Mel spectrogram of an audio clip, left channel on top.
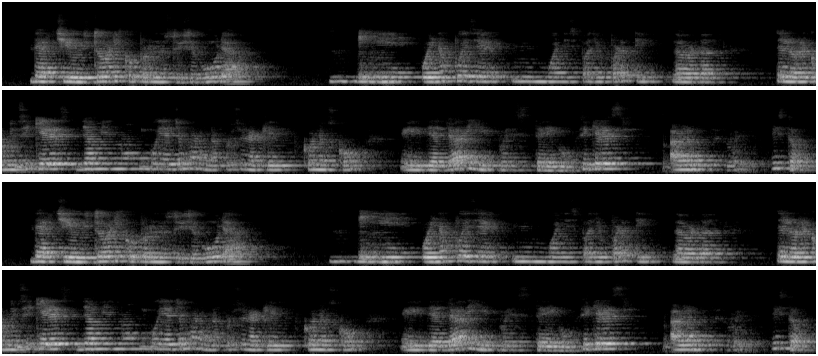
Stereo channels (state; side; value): normal; both; correlation 0.37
